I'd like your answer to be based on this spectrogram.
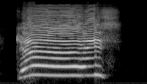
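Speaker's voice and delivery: shouting. Voicing a character calling the group from below deck: yelling from below deck. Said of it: "Pink yelling from below deck saying".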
